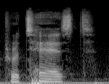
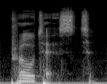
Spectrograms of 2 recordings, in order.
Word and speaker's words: protest: about something remember that protest with the stress on the second syllable is a verb and when it is used as a it is uh pronounced protest the stress shifts to the first syllable so this uh phenomenon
